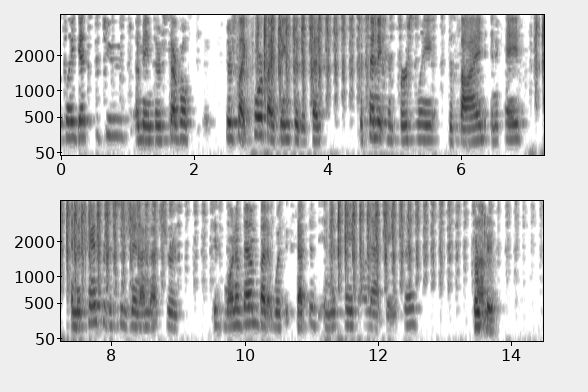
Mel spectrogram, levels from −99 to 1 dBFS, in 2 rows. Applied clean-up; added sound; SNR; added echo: classical method Wiener filter.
